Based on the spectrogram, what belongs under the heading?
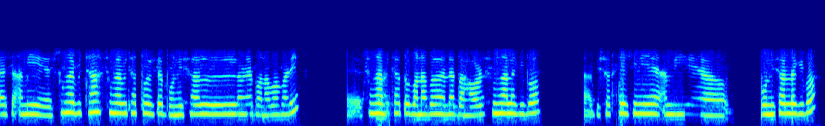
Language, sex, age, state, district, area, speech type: Assamese, female, 60+, Assam, Darrang, rural, conversation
